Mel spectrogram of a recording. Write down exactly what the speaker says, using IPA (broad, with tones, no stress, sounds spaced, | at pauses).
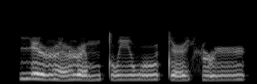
j e˦˨ ɭ ẽ˧˩˧ ɭ ɘ˧˩˧ m t w i˨˦ w u˨˦ t ø˨˦ ç ɭ ʉ˨˦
